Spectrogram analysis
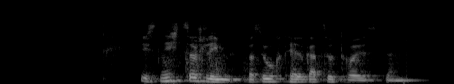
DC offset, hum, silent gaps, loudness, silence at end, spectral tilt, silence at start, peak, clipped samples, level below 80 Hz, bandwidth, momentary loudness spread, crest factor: under 0.1%; none; none; -37 LUFS; 0.35 s; -7 dB/octave; 1.4 s; -20 dBFS; under 0.1%; -76 dBFS; 7.8 kHz; 12 LU; 18 dB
